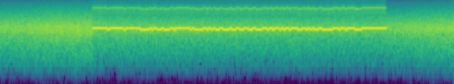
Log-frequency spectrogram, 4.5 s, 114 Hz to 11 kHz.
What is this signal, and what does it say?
RTTY (45.45 baud, 170 Hz shift), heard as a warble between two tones, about 2300 Hz centre, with radio static. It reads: ES INJUST.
